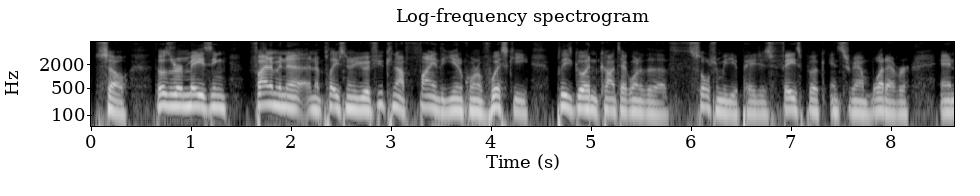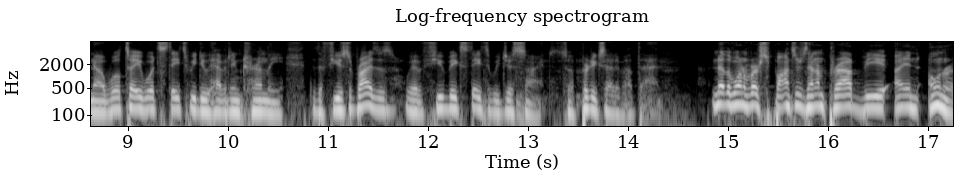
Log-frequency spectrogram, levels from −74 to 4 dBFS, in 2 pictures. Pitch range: 115-145 Hz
